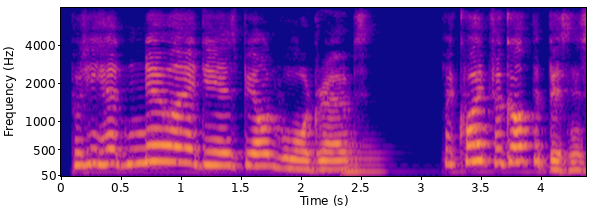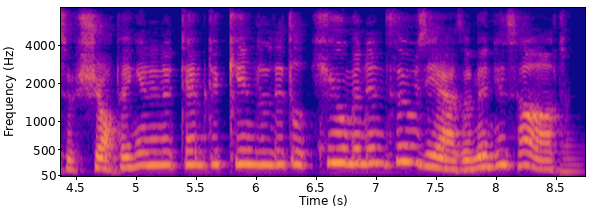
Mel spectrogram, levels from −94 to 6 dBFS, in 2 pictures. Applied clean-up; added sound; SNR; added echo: neural mask model DeepFilterNet 3.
